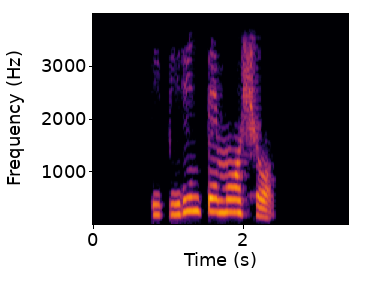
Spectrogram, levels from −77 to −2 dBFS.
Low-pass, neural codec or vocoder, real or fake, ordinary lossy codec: 3.6 kHz; vocoder, 44.1 kHz, 128 mel bands, Pupu-Vocoder; fake; MP3, 24 kbps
